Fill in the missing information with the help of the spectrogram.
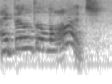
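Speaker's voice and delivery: high, loud story beaver; beaver character. A narrator's reading. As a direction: announce it as the busy beaver. Says the beaver.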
